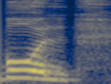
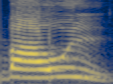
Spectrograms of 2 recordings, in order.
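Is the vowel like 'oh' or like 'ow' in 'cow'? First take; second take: oh; ow. First: The vowel is a plain long 'oh' sound. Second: The vowel sounds like 'ow' in cow. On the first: The speaker calls it right. "इस word की correct pronunciation होती है बोल। ... ये ओ की sound होती है" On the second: The speaker calls it wrong. "कई लोग इसको बोलते हैं बाउल। ... ये गलत हो जाता है।"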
